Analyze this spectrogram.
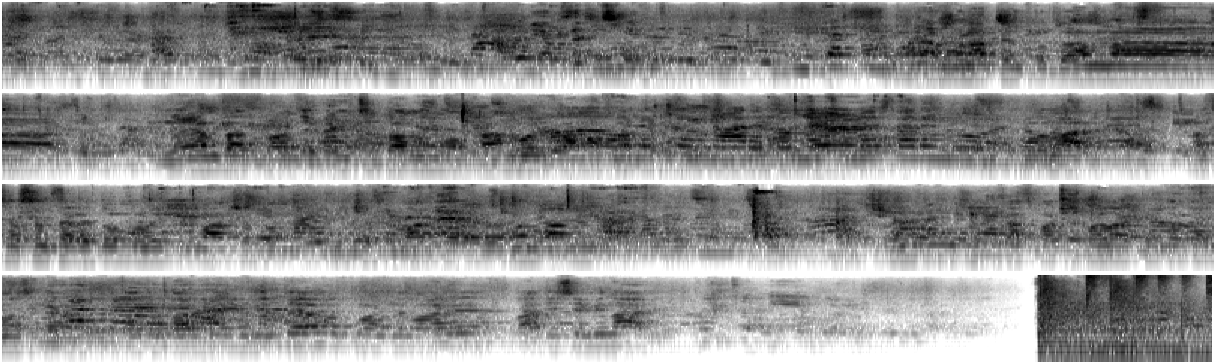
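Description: A crowd of women and men chatter and sing together in an echoing room.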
